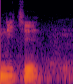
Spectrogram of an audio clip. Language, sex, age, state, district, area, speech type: Hindi, male, 30-45, Uttar Pradesh, Azamgarh, rural, read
